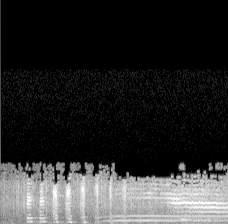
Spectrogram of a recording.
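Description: Old Nancy's wise black cat meows: about half a dozen short, quick mews in a rhythmic run, then one long, drawn-out wavering yowl that swells toward the end, with no one talking.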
